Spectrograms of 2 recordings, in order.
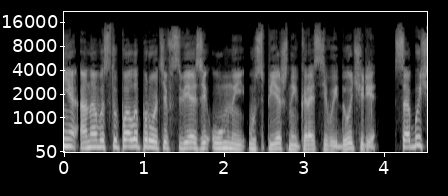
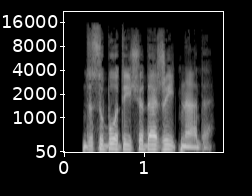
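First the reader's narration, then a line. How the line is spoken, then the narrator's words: Grumbling. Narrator (Russian): буркнула Ольга Ивановна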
